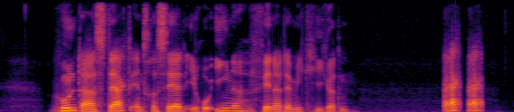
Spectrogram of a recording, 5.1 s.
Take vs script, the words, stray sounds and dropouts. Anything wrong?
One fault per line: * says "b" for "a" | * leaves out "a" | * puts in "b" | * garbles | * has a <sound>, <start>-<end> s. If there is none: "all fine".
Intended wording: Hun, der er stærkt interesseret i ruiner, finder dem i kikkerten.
* has a laugh, 4.4-4.8 s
